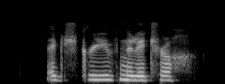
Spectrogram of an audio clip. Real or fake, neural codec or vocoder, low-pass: real; none; 7.2 kHz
